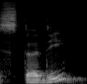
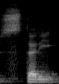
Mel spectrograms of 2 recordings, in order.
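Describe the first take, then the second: First: The middle consonant is a clear D sound. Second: The middle consonant is a quick R-like flap. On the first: "O verbo estudar você pode falar study" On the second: "pronunciarem o D também, entre vogais, como um R"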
